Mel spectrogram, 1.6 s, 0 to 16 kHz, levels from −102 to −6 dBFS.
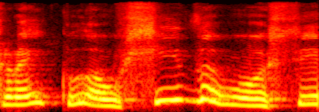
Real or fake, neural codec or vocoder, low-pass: real; none; 14.4 kHz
